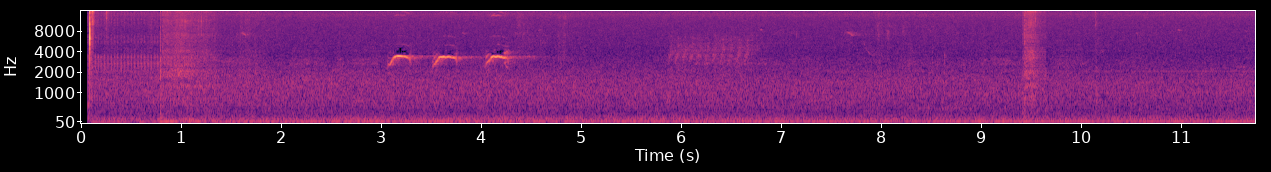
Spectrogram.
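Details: European robin (Erithacus rubecula) gives three quick, thin, upward-flicking call notes over a low rumble of distant traffic in Tivoli Landscape Park, Ljubljana, on 28 November 2022.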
